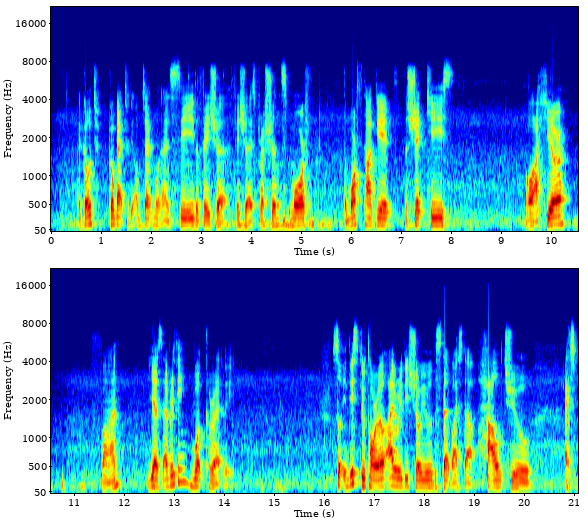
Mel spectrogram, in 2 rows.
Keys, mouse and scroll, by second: 1.0 click, 1.7 click, 2.2 scroll, 2.9 scroll, 3.1-4.2 shift+middle drag, 4.4-6.9 drag, 6.9-8.3 middle drag, 8.3-9.1 drag, 10.0 drag, 10.2-12.6 drag, 12.6 middle click, 13.0-14.9 drag, 15.9 click, 16.1 click, 21.0 click.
